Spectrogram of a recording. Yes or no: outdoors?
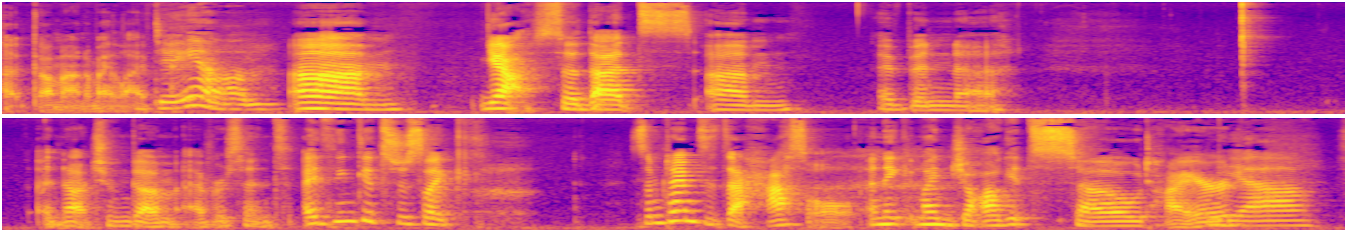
no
